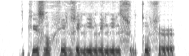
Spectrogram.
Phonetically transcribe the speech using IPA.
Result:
kʲ ə˞ z ɔ̃ h ẽ ɮ e lʲ ẽ l ẽ lʲ ẽ lʲ ɬ o̰ tʷ ə̃ ɬ ə˞

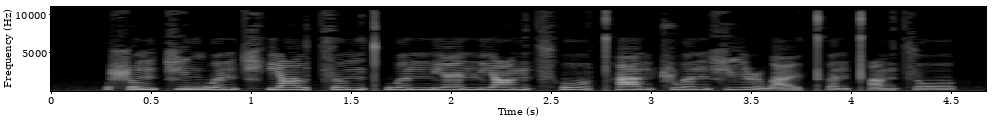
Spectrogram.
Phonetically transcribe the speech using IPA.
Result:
ʂ ʊ˥˩ ŋ t͡ɕ i˥ ŋ w ə˧˥ n t͡ɕʰ j ɑ˥ ʊ̯ t͡s ɤ˥ ŋ t̪ʰ w ə˥ n n̪ j ɛ˥ n j ɑ˥ ŋ t͡sʰ o˥˩ ʊ̯ t̪ʰ a˥ n ʈ͡ʂ w ə˥ n ɕ i˥ ɻ w a̰˨˩ ɪ̯ t̪ʰ ə˥˩ n t̪ʰ ɑ̰˨˩ ŋ t͡s o˥ ʊ̯

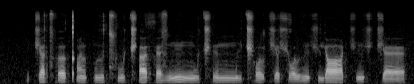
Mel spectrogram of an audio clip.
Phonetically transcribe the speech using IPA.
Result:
t͡ʃ a t͡sʼ ɐ kʼ ɑ̃ l p ɯ t͡sʼ u t͡ʃʼ a θ æ z ŋ ĩ ŋ u t͡ʃʼ e mː i t͡ʃʼ ɔ l t͡ʃ æ ʃ ɔ l ð ĩ ʃ j ɑ t͡ʃ ĩ ʃ t͡ʃ æ

